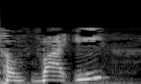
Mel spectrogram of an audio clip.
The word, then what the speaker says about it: Hawaii: It's not pronounced Hawaii, it's Hawaii. I think it's pronounced with a V.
